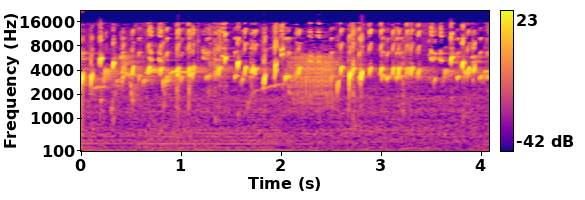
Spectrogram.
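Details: European goldfinch song played to prompt pet goldfinches to sing: continuous rapid, tinkling chirps and short trills, with a soft buzzy passage near the middle.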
